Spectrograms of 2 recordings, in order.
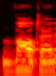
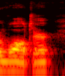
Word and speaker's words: Walter: and yeah I know there's some people don't like you know it being says vaulter they prefer Walter that's fine pronounce it either way he ended Pete nuns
